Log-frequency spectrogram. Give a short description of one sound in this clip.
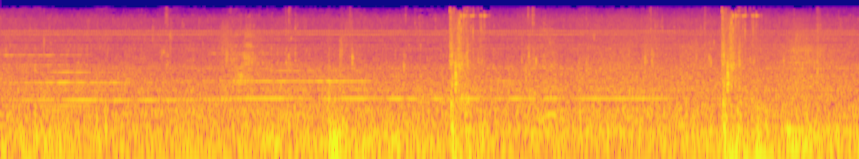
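Water sloshes and splashes as someone wades slowly through it.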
